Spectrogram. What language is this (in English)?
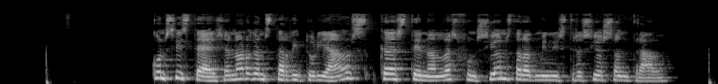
Catalan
